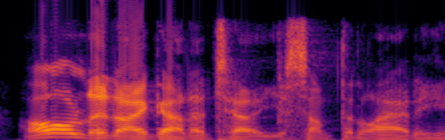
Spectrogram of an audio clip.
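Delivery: loud opening, easing off; hearty captain launching a confidence; boisterous captain. Acted. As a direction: hail a drinking buddy loudly. Captain confides in player character.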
